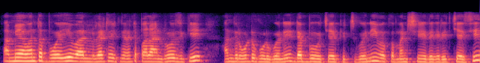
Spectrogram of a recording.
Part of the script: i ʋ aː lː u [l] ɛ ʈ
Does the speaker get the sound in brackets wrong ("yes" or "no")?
no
